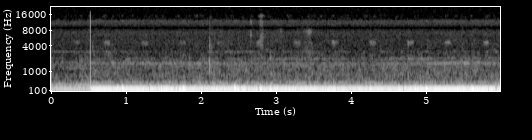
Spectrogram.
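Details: 1987 View Fan Spinner V36R 36-inch ceiling fan, a cheap model known for poor bearings and cyclic flux noise, on low speed, powered straight from the outlet; the canopy vibrates. Steady, even low electrical hum, no bearing rumble or ticking, no cyclic flux noise.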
